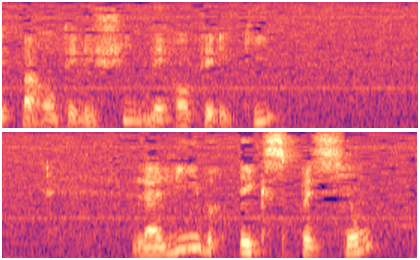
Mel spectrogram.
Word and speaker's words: entéléchie: Aristote appelle entéléchie, alors ne prononcez pas entéléchie, mais entéléchie, la libre expression, sans obstacle, de la nature des êtres vivants, laquelle signifie l'autodétermination des natures.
